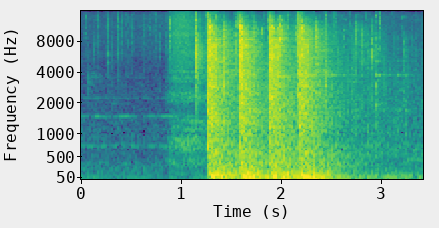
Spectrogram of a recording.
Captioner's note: loud knocking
